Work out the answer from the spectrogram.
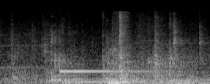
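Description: Elevator doors slide open with a low mechanical rumble and a steady sustained tone through the middle of the movement, fairly loud and without speech.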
